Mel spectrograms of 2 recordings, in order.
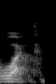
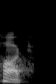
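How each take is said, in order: First: The word starts with a w sound. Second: The word starts with an h sound. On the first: The speaker calls it right. "এটার উচ্চারণ হচ্ছে ওয়াট" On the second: The speaker calls it wrong. "আমরা বলে থাকি হট, হ দিয়ে উচ্চারণ করি, এটা হট না"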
